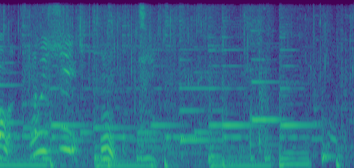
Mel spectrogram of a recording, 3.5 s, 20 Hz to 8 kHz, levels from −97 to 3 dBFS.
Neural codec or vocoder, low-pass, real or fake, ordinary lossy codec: none; 7.2 kHz; real; none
